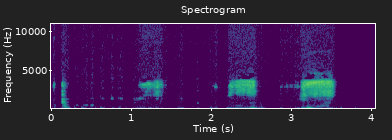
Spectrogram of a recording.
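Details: Owls at a porch shortly after midnight in early May 2012: a brief click, then three harsh hissing screeches that grow longer and louder toward the end, with low thuds.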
